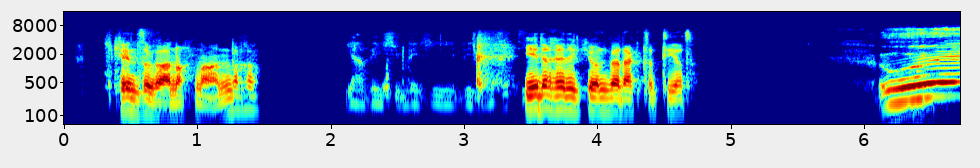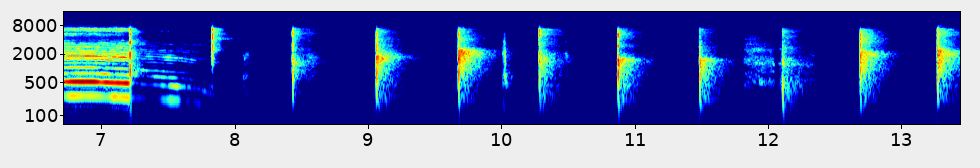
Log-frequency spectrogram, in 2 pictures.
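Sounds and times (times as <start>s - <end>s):
speech: 0.4s - 4.8s, 6.1s - 7.7s
applause edited in: 9.1s - 13.4s.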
